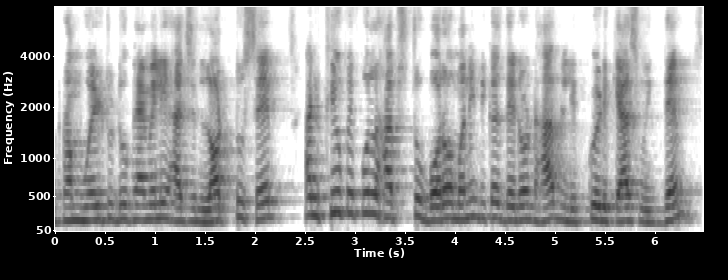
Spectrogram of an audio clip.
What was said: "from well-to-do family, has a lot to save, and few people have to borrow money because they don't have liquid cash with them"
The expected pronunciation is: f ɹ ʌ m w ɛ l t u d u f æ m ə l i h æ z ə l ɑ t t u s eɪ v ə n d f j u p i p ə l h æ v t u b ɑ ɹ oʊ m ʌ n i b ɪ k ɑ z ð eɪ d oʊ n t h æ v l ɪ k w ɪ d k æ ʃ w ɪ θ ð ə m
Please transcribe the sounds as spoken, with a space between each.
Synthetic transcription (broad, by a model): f ɹ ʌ m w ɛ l t u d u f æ m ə l i h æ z l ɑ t t u s eɪ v ə n d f j u p i p ə l h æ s t u b ɑ ɹ oʊ m ʌ n i b ɪ k ɑ z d eɪ d oʊ n t h æ v l ɪ k w ɪ d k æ s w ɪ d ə m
